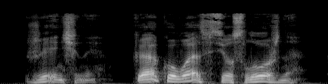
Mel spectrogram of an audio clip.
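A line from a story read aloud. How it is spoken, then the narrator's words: Hoarse, barely alive young man. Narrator (Russian): хриплым голосом проговорил едва живой парень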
